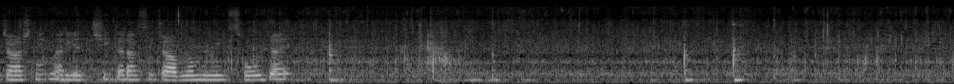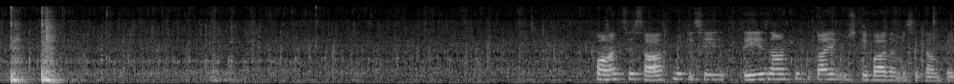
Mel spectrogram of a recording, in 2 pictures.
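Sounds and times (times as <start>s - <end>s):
pot bubbling and hissing: 0.0s - 19.0s
sharp knocks: 9.6s - 10.2s.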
